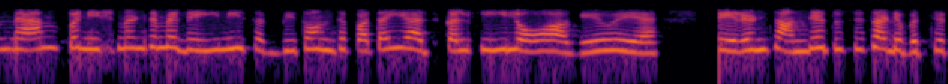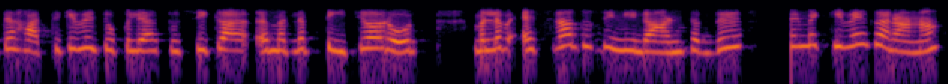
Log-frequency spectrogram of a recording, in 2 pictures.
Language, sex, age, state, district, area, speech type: Punjabi, female, 18-30, Punjab, Tarn Taran, urban, conversation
